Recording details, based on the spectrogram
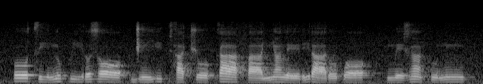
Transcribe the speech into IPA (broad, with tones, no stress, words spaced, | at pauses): oː˦t͡siː˨nu˦ piː˨ɾʊ˦zɔ˦˨ | d͡ʒĩ˨ji˦˨kʰa˨ t͡ʃoː˨ kaː˦˨ faː˨ɲã˦leː˨ ɾi˦ɾaː˨ ɾo˨ɓɔ˦ | me˨ɣã˦˨ ku˨nĩ˦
